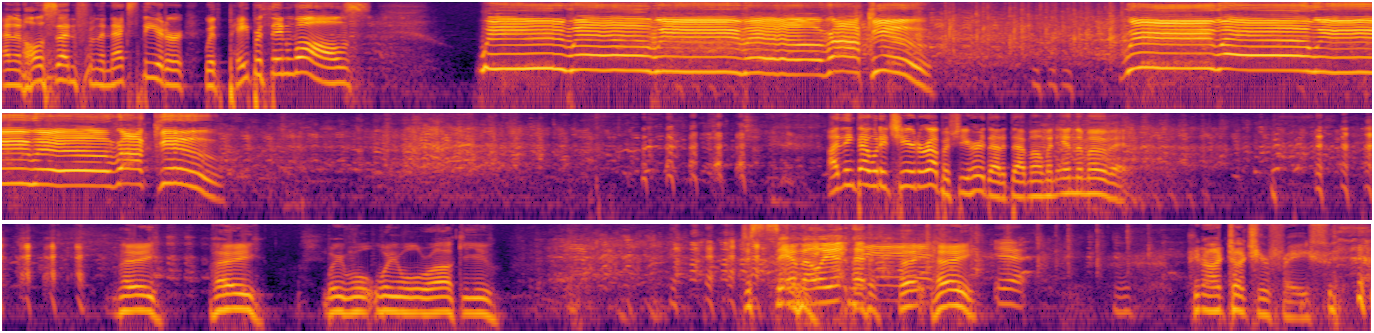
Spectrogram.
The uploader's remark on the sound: Live from Zanies Comedy Club in Rosemont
